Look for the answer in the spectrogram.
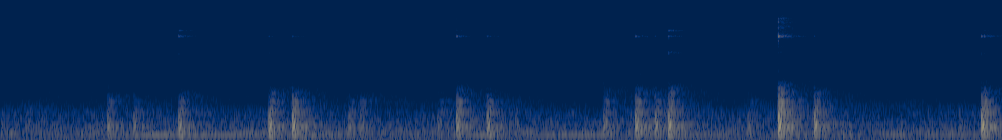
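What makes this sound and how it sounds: Long fingernails on one hand lightly tap and scratch the top of a small, opaque white glass perfume bottle lying on its side. Quick, dry clicking taps with a faint bright tick come in irregular bursts, separated by soft scratching over a quiet, steady low hum.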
